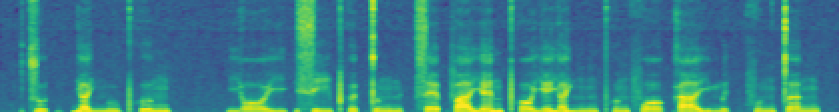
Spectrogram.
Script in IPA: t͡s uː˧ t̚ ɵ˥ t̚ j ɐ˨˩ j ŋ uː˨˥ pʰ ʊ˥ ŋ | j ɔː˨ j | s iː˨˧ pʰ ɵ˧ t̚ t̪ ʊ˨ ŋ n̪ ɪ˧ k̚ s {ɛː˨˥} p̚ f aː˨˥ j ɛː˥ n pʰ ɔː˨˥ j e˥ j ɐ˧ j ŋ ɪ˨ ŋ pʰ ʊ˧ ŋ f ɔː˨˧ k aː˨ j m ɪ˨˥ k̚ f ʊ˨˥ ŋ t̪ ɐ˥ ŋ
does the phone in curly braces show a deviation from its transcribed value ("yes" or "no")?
no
